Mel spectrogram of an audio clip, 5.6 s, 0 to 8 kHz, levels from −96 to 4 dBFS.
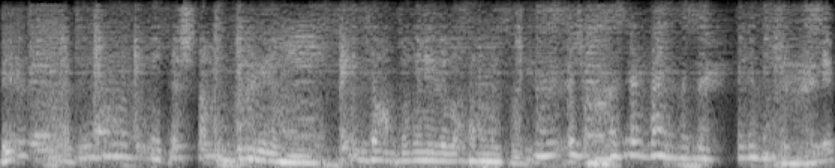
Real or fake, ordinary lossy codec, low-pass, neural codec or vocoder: fake; Opus, 24 kbps; 7.2 kHz; codec, 44.1 kHz, 0.9 kbps, DAC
